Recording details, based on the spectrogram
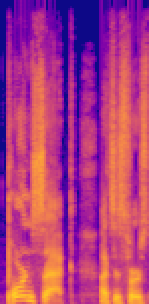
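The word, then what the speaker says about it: Pornsak: like I'm insulting the person and I'm actually pronouncing their name correctly porn sack that's his first name porn sack you're the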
